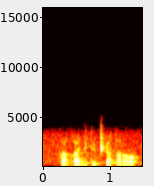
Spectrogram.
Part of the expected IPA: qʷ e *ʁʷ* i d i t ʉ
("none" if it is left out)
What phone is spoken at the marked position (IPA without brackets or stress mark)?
qʷ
